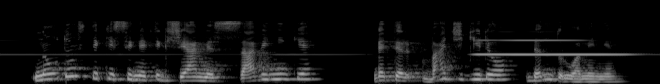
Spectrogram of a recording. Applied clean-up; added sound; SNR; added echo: classical method log-MMSE.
